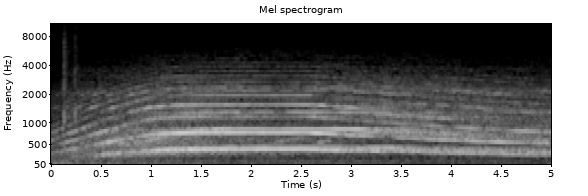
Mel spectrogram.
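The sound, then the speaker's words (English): A loud, sustained air raid siren wails steadily in Kyiv, Ukraine, during Russian military bombardment, its tone rising at the start and then holding a long, droning pitch with no voices present. “Tonight, air raid sirens going off in the capital city of Ukraine in Kyiv as the Russian military is stepping up its bombardment of the capital city in a big way.”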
